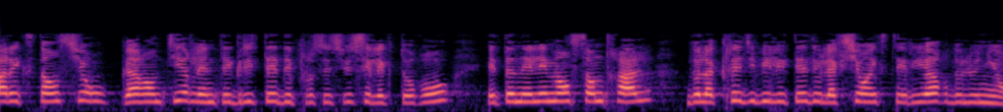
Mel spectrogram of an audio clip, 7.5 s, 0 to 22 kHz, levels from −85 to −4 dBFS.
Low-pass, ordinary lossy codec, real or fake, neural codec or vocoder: 7.2 kHz; none; real; none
